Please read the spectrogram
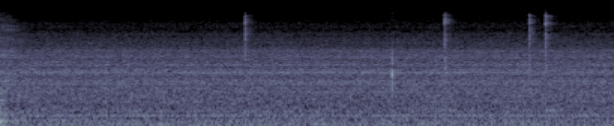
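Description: Near silence: faint room tone with a few scattered, faint clicks of a computer mouse.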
